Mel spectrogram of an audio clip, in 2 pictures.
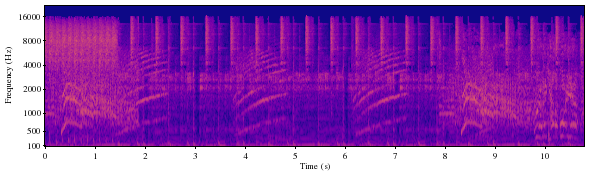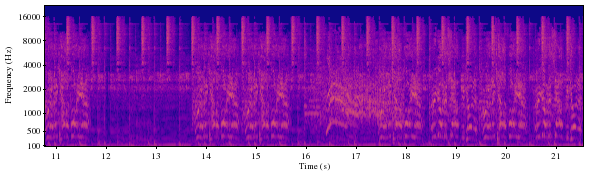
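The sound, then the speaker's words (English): A large crowd at a rally roars and screams continuously, with high whooping cries rising and falling over a dense, loud wall of cheering that never lets up. “Let me hear you scream.”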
